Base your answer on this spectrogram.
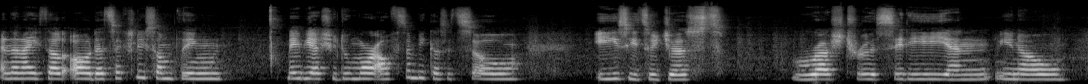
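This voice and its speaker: Over noticeable background noise, a woman with a non-native accent speaks in a high, monotone, flat voice. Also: fairly slow pace. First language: not English. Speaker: travel vlogger. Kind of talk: casual vlog monologue. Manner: halting, many fillers.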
